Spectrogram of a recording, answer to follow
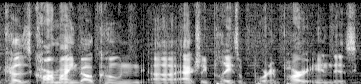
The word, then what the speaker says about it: Falcone: called them just Carmine Falcone and everything adding the e but but and then when I watched the Batman and everything I realized oh the E is silent so it's just Carmine valcone and everything that kind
